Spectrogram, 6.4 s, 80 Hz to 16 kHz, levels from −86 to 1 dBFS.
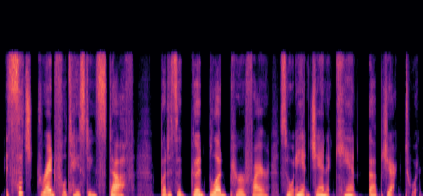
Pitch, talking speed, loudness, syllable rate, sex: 225 Hz, 160 wpm, -21 LUFS, 4.4 syllables/s, female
